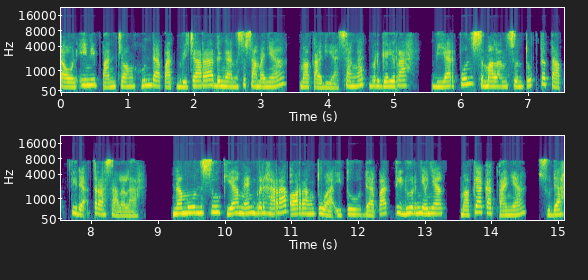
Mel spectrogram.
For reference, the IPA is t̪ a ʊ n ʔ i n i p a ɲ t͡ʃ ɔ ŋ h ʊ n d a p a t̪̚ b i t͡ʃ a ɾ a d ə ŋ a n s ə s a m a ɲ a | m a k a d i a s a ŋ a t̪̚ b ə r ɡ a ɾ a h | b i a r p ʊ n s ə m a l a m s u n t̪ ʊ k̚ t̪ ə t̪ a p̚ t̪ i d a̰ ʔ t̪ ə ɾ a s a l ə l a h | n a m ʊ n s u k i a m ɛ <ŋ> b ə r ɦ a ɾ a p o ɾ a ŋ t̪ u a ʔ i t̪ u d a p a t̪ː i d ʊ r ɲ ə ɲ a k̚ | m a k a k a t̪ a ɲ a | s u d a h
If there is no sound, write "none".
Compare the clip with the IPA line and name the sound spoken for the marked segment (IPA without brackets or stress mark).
ŋ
